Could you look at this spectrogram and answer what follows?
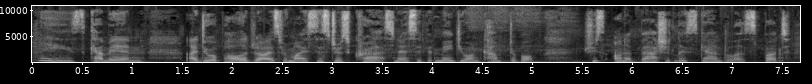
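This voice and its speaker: A prim, imperious vampire proprietress, pitched on the low side. Her speech is formal and full of disdain, like a video game aristocrat, with music underneath. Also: animated, normal speed, a little mellow. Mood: coolly polite. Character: haughty, prim female vampire nightclub owner.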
